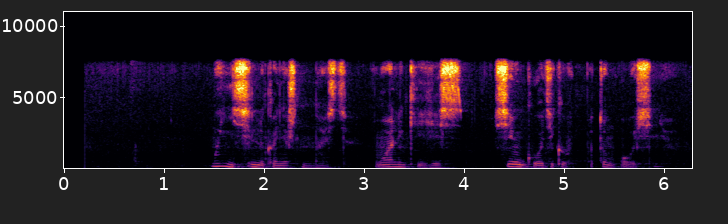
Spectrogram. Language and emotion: Russian, neutral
